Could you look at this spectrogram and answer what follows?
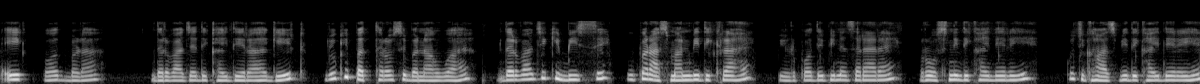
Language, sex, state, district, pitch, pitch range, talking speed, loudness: Hindi, female, Chhattisgarh, Rajnandgaon, 205 Hz, 195-225 Hz, 220 wpm, -18 LUFS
